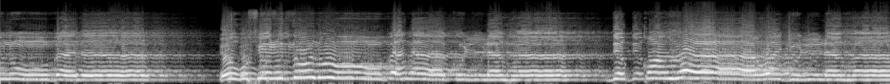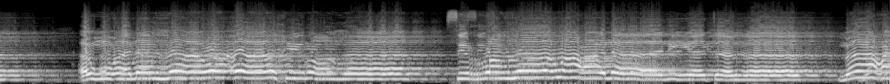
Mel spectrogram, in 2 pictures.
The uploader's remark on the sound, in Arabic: تسجيلات ليالى رمضان بمسجد السلام بالعمرانية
